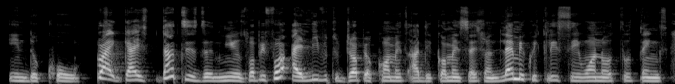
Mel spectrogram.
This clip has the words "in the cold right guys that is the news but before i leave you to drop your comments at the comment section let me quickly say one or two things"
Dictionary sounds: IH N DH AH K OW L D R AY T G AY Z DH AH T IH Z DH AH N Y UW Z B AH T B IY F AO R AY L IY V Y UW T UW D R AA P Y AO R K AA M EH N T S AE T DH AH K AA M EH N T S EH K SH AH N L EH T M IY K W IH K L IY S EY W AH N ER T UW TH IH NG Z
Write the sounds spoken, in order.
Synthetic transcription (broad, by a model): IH N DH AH K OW R AY T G AY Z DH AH T IH Z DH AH N Y UW Z B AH T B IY F AO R AY L IY V Y UW T UW D R AA P Y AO K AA M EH N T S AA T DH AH K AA M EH N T S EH SH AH N L EH T M IY K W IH K L IY S EY W AH N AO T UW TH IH NG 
